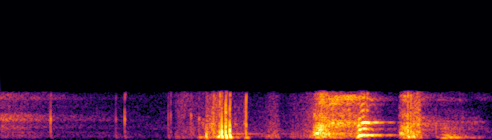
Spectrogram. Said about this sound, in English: And I got a cough.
